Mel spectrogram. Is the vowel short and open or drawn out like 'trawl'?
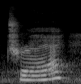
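open. The word ends in a plain open 'ah' vowel. This is how it is said in Ulster. "some people in Ulster will pronounce this tra"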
